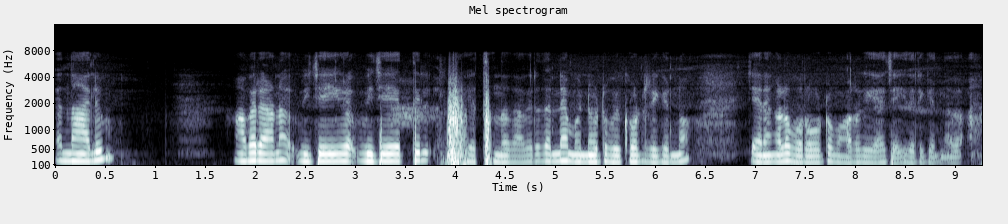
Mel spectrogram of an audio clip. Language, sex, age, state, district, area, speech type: Malayalam, female, 60+, Kerala, Pathanamthitta, rural, spontaneous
